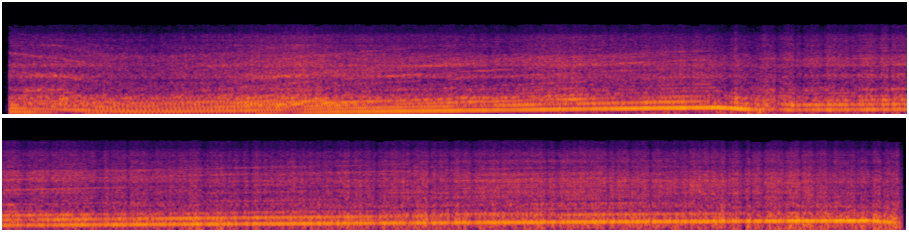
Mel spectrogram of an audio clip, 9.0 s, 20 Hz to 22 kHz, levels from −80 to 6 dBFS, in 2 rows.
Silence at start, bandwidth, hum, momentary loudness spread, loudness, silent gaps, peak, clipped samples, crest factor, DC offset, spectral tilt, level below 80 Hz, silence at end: 0.05 s; 11 kHz; none; 5 LU; -19 LUFS; none; -6 dBFS; under 0.1%; 12 dB; under 0.1%; -6 dB/octave; -38 dBFS; 0 s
